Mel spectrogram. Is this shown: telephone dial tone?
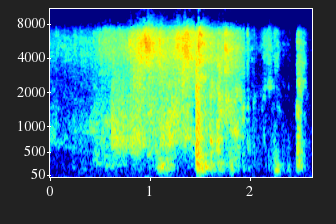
no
